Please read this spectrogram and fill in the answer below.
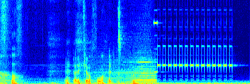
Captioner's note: laughing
